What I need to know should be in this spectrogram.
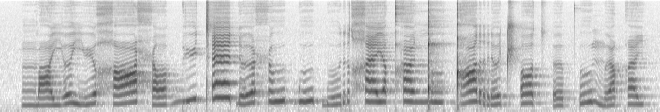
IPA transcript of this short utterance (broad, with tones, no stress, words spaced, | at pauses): ŋ͡mɑ˩jɵ˧jy˩˧ χɑ˩˧ ħɔ˩ɡ͡by˧˥tʼæ˥ɗɵ˩˧ ħu˧˥ɓu˧˥ ɓu˩˧rχæ˥jqʰɵ˥ ŋ͡ǃu˥ ɡ͡ǃɑ˧˥rɵ˩˧t͡ʃʼɔ˧t͡sʼɵ˩ pʼu˧˥mɵ˩˧qi˧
